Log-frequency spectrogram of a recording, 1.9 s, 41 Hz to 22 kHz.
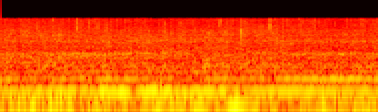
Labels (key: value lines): label: biophony, midshipman
recorder: SoundTrap 500

label: anthrophony, boat engine
recorder: SoundTrap 500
